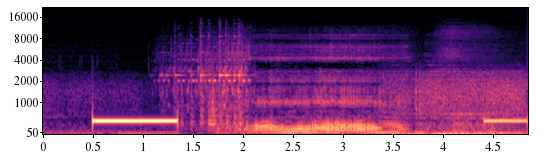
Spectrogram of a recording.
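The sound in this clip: A phone sounds its call tone after the call button is pressed. A steady mid-pitched beep gives way to a rough, noisy stretch, then the same beep starts again.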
